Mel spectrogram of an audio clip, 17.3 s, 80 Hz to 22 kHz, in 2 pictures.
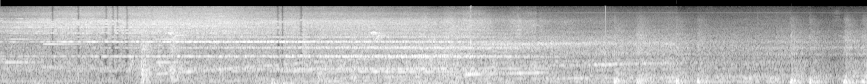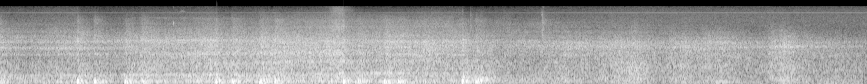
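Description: Tokyo Metro 03 series electric train pulling out along the platform. A rising motor whine builds over the first few seconds as it accelerates, then wheels clatter rhythmically over the rail joints for several seconds before fading as it leaves.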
